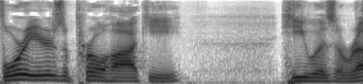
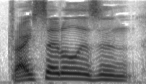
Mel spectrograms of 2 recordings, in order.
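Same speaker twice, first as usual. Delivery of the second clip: ordinary talk, nothing marked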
